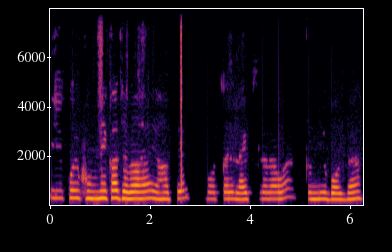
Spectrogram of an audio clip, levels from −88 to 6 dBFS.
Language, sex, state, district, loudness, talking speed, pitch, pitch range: Hindi, female, Bihar, Gopalganj, -19 LUFS, 155 wpm, 275 Hz, 260-290 Hz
